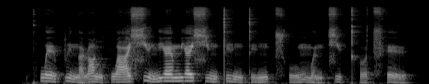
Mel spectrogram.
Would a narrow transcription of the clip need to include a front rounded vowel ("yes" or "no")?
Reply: no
